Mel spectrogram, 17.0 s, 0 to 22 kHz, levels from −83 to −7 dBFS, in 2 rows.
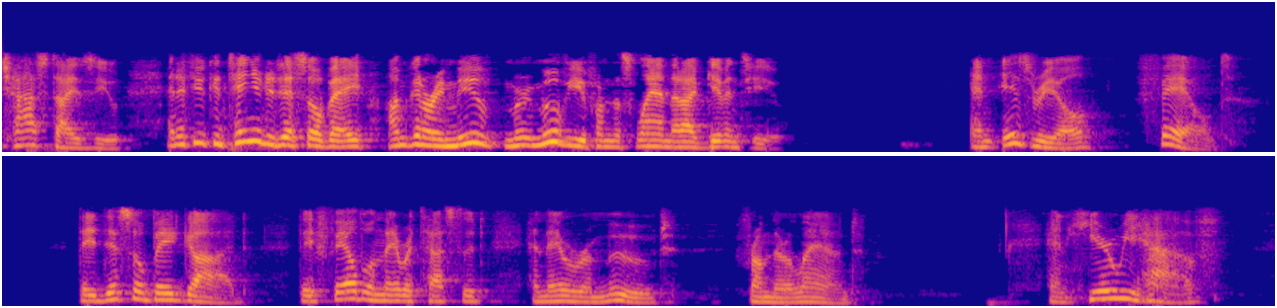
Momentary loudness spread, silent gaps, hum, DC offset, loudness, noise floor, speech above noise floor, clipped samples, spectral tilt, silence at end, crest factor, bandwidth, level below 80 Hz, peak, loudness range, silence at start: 17 LU; 5.67-5.73 s, 8.63-8.67 s; none; under 0.1%; -26 LUFS; under -90 dBFS; over 64 dB; under 0.1%; -4 dB/octave; 0.4 s; 22 dB; 5.8 kHz; -62 dBFS; -4 dBFS; 10 LU; 0 s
